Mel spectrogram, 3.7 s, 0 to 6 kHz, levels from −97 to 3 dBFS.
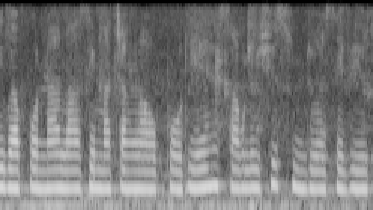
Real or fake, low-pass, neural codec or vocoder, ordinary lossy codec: real; 5.4 kHz; none; none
